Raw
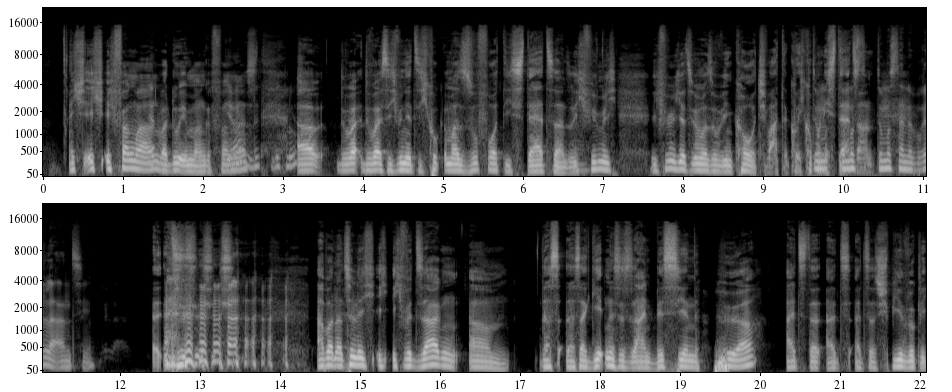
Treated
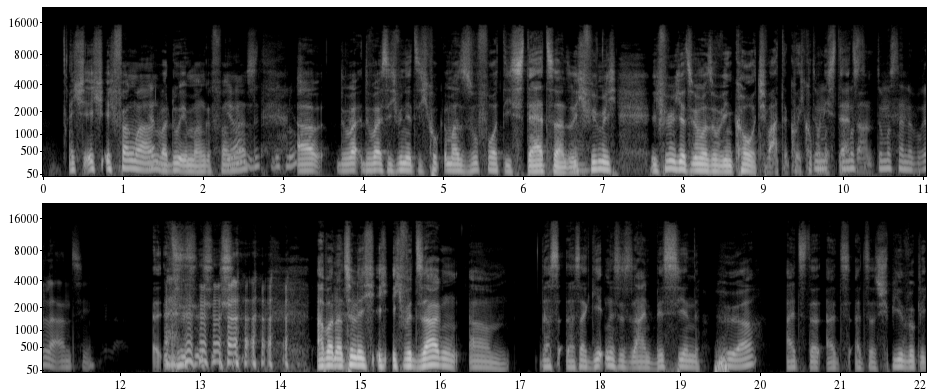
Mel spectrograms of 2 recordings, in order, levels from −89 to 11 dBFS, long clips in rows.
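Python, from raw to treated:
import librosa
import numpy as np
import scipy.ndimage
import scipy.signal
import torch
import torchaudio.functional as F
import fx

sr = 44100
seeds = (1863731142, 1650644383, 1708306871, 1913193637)

y = fx.gain(x, sr, db=fx.line((5.37, -5.0), (6.23, 1.0), (8.62, 1.0), (9.65, -9.0), (12.85, -9.0), (13.7, 0.5), (15.88, 0.5), (16.34, -9.5)))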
